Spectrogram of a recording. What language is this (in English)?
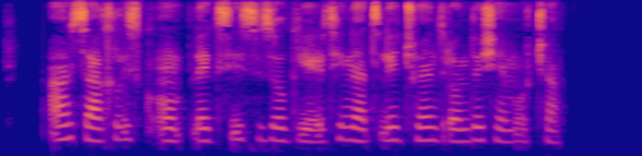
Georgian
